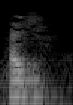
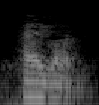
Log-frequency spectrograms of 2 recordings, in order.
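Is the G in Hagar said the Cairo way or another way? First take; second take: other; Cairo. First: The G is said a non-Cairo way. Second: The G is said the Cairo way. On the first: "But we say Hagar. Different way to pronounce the G" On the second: "in Cairo, Egypt, they also say Hagar"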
